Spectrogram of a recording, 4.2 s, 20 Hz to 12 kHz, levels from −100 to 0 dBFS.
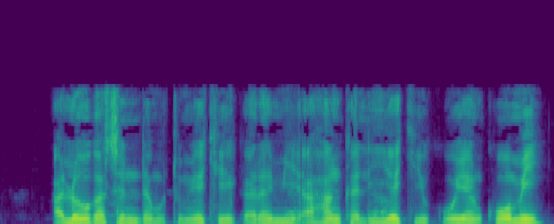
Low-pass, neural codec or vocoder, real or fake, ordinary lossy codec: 7.2 kHz; none; real; MP3, 48 kbps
